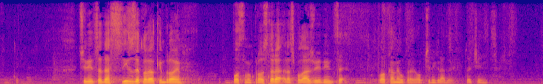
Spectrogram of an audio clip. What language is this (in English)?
Croatian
